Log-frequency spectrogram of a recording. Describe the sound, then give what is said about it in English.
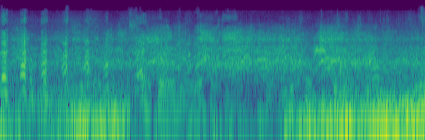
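A flock of geese flying in V formation honks overhead, with many overlapping calls repeating continuously and growing slightly louder toward the end, over a steady low rumble of background noise. “The longer arm has more geese in it.”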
